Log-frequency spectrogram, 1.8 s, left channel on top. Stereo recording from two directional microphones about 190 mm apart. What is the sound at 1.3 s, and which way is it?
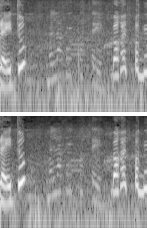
Speech, 30° right (ahead or behind).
